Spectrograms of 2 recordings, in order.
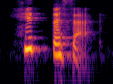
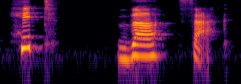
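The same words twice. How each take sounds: First: The T of 'hit' is nearly silent, linked. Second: The T of 'hit' is clearly released. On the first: The speaker calls it right. "So this T almost becomes silent and it links with this T H" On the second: The speaker calls it wrong. "We don't really say hit the sack"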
